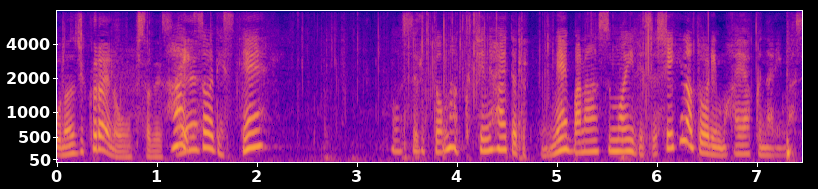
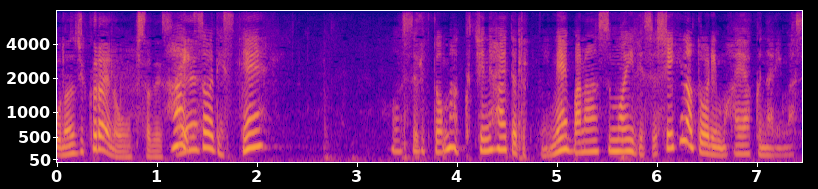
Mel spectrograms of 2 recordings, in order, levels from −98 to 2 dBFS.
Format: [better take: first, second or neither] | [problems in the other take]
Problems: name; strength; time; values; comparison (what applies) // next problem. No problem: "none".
second | background sound (Crumpling, crinkling); 17 dB below the speech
